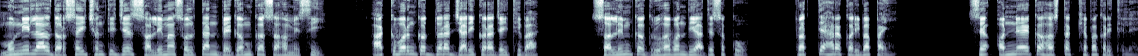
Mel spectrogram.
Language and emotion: Odia, neutral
